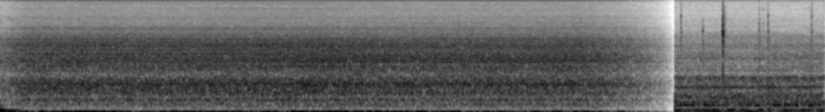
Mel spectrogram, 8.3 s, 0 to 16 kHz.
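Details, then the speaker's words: H-Calorie Toolbox 2S diesel heater, cold start during its quick start cycle: steady rushing combustion roar with uneven low buffeting that smooths as the burn heats up, then a clean cut and quieter run; normal startup. "Again, we're firing up from a cold start here, and it goes through its quick start cycle. The buffeting in the combustion chamber clearly audible during startup and then smoothing out shortly after as the burn heats up."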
